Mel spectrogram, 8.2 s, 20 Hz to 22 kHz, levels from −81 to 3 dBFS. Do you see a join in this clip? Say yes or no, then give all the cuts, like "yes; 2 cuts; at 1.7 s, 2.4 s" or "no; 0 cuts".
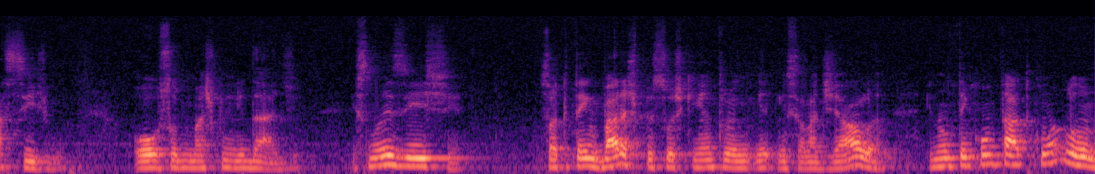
no; 0 cuts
